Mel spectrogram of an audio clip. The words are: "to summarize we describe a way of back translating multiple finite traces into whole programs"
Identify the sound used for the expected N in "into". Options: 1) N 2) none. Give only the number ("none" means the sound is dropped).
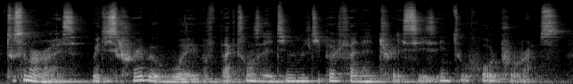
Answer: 1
